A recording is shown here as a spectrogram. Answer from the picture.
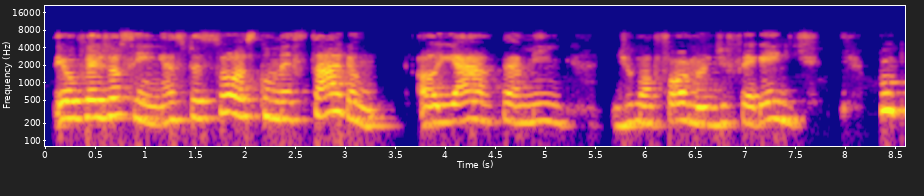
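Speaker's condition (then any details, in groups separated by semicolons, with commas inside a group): Cerebral palsy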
